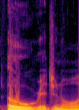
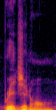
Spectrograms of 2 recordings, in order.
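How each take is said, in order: First: The first vowel is a full 'oh' sound. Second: The first vowel is a short reduced sound. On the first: The speaker calls it wrong. "it's not original" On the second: The speaker calls it right. "it's original"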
